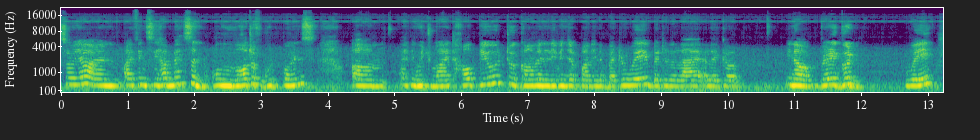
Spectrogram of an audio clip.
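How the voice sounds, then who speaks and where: A non-native accent at a fairly slow pace, with fairly even intonation and noticeable background noise. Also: woman, high pitch for a woman. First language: not English. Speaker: podcast host. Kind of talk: casual interview chat.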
